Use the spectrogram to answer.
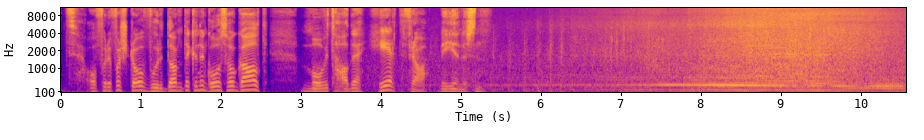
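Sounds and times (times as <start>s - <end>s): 
speech: 0.1s - 5.5s
racing boat engine running at speed: 3.4s - 10.5s.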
